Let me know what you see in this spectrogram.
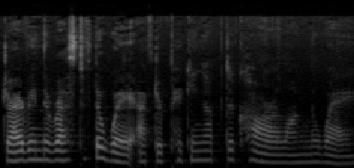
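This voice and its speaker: A woman speaks in a normal speaking voice at medium pitch. Her pace is fairly quick. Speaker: podcast host and storyteller. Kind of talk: story narration read aloud.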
